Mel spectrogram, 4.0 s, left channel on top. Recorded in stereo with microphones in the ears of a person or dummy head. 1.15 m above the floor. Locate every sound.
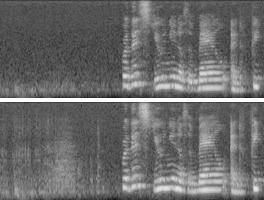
1.8 s a woman speaking: 85° right, 3.5 m; by 3.9 s 40° right (ahead or behind), 1.0 m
